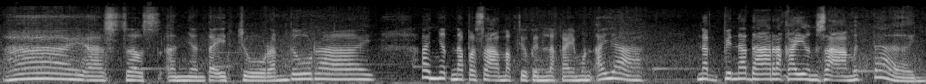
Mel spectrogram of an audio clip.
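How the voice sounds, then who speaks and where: A woman's voice: mid-range voice, slow pace, fairly bright tone, slight background noise. A woman playing a nosy, sympathetic village woman who exclaims often, in an Ilocano radio comedy drama. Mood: curious, sympathetic. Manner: exclamatory, full of interjections.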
